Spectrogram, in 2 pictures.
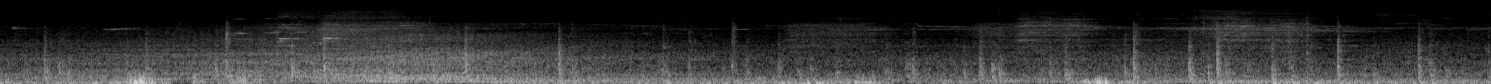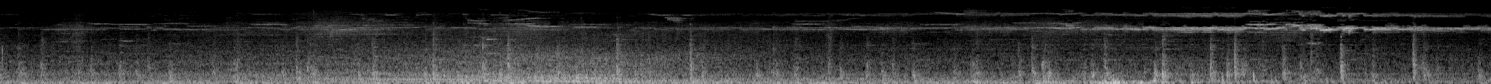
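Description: A train rolling past on steel rails, wheels clicking steadily over the track with a few heavier thumps. A high-pitched wheel squeal comes in during the last several seconds.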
